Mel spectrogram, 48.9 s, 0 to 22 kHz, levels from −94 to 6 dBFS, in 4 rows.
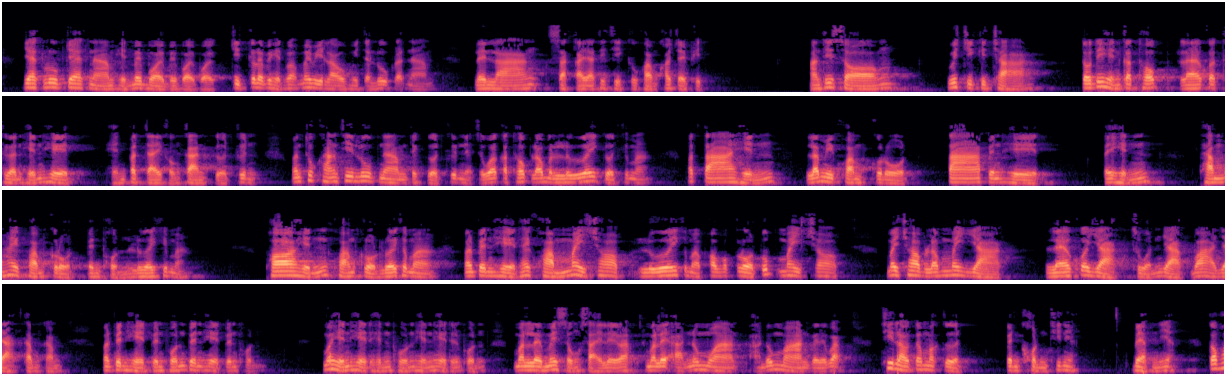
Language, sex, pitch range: Thai, male, 115-145 Hz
